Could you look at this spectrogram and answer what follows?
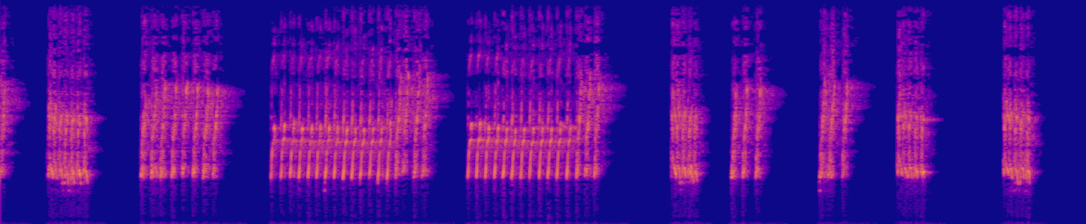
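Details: Light-vented bulbul varied song, recorded to tutor other cage songbirds, described as sharp and fiery: long dense buzzy high trills alternate with short clipped chirps spaced about a second apart, with clean silence between phrases.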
